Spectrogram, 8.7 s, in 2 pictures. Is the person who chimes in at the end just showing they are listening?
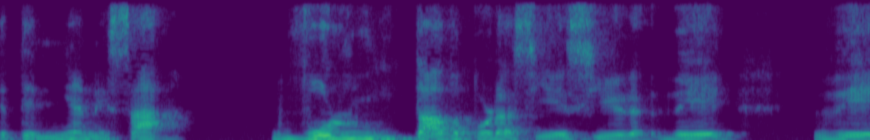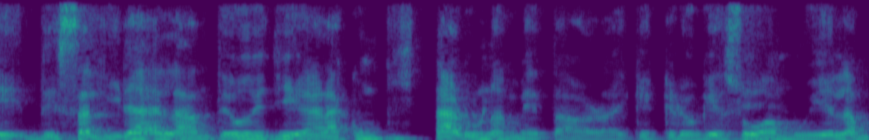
Yes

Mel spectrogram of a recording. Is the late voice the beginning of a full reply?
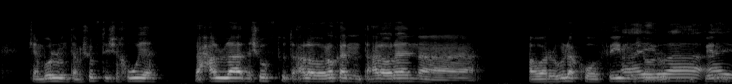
Yes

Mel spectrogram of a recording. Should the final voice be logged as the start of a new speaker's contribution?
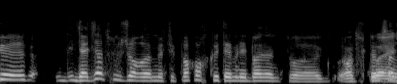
Yes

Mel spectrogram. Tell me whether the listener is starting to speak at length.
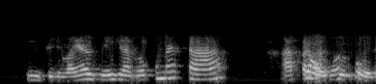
Yes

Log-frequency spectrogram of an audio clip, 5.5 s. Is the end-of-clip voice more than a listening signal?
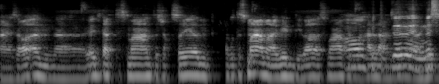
Yes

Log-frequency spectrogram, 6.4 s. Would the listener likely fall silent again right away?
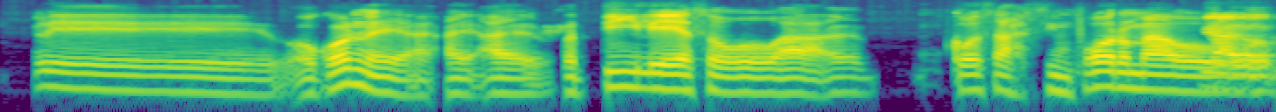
No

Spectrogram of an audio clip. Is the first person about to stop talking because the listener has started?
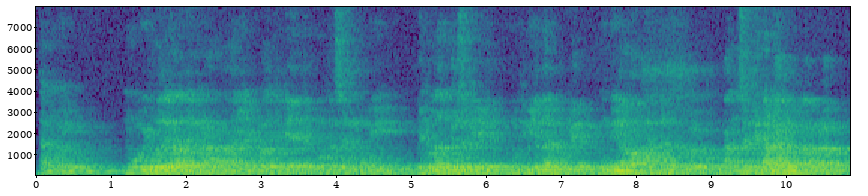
No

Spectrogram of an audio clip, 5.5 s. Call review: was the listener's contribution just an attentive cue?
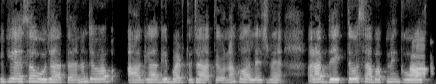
Yes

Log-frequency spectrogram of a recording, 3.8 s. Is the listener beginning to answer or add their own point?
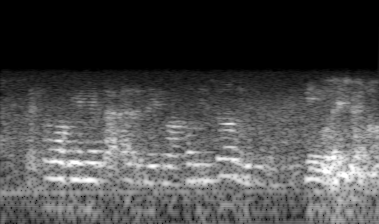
Yes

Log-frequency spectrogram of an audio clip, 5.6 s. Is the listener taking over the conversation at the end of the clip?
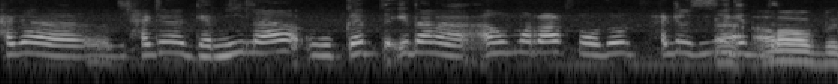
Yes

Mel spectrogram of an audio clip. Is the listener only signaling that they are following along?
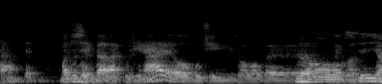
No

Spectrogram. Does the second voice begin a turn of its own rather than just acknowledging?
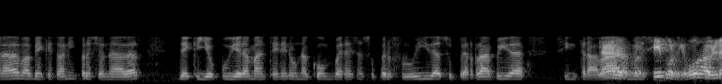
Yes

